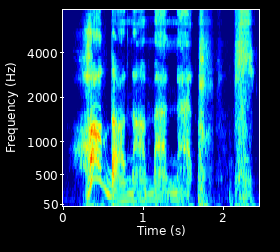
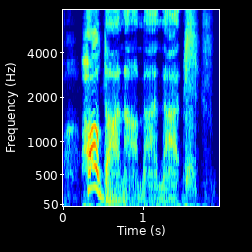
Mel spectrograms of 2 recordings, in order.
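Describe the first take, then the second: First: Slow, low mob boss opener; mobster voice. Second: Slow, low menacing mob boss; mobster voice. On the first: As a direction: drag it out like a don. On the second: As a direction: lean back and growl it like a godfather. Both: Acted. Mobster-style comic monologue opening.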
